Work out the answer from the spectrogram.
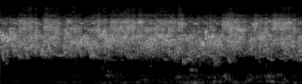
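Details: Brief burst of budgerigar play chatter: tightly packed shrill chirps and buzzy warbles merging into a continuous, rattling din.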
